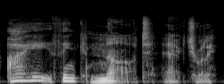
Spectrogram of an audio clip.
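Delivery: slow, high, haughty English refusal; drawn-out upper-class brush-off; Mayfair accent. A narrator's reading. Actress turning down the detective, slow haughty Mayfair accent. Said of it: "the Mayfair accent".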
